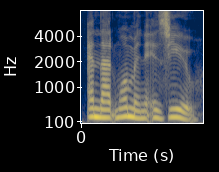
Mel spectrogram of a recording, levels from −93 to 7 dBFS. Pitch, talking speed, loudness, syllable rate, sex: 200 Hz, 245 wpm, -14 LUFS, 5.5 syllables/s, female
